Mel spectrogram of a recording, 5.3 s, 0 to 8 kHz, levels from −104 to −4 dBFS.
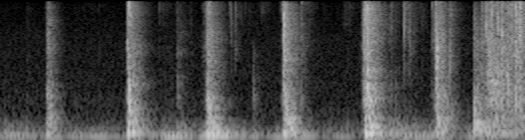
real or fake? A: real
